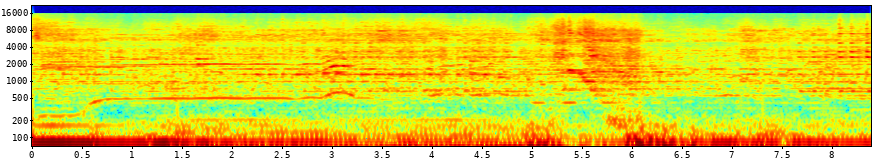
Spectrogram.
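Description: Live rock band playing an instrumental jam through an outdoor PA, with a heavy, steady bass and a long held lead note that bends up about three seconds in.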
